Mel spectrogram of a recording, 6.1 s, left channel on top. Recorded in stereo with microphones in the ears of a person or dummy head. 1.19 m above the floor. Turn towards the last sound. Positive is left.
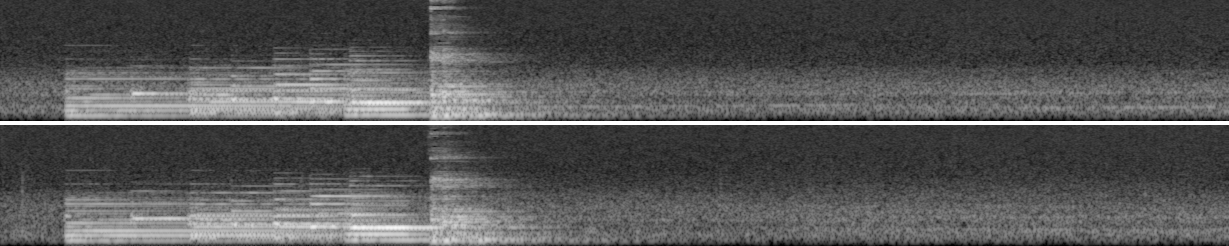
turn(degrees=20)  # may be behind; listen again after turning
